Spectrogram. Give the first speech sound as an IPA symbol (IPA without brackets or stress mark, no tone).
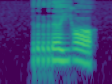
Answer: r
